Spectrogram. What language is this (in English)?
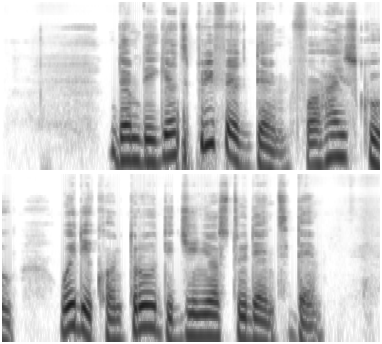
Nigerian Pidgin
